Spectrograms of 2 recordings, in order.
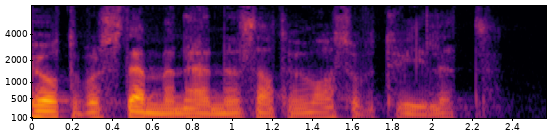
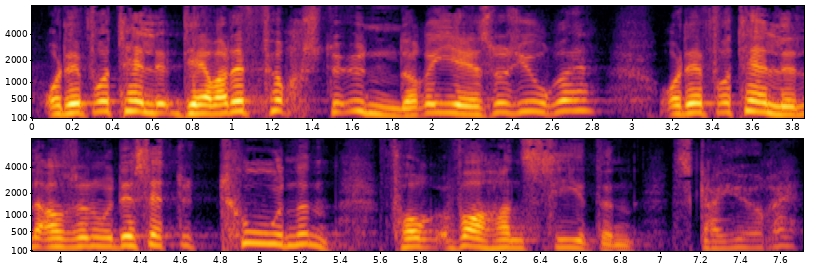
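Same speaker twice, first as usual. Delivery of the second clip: raised, louder pulpit voice; ringing sermon delivery; full-force preaching; 8 semitones higher, 13 dB louder than usual. Acted. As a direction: proclaim it to the whole congregation. Preaching opening on Jesus' miracle.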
